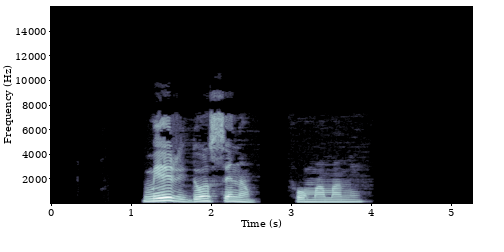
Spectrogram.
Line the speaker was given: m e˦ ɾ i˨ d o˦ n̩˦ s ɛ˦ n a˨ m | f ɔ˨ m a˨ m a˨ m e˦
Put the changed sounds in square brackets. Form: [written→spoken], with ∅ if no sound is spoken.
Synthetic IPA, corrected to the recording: m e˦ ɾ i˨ d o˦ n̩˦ s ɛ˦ n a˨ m | f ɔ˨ m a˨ m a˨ m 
